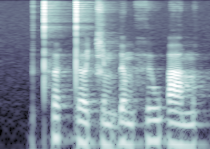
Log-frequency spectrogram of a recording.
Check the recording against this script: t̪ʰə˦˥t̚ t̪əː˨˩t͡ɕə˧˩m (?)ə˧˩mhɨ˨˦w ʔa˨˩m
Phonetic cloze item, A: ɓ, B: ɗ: B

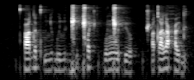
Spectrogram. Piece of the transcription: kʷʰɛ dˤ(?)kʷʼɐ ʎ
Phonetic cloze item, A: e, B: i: B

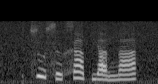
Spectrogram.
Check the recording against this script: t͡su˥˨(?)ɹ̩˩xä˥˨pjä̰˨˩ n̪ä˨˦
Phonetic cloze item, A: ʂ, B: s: B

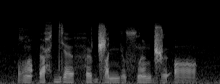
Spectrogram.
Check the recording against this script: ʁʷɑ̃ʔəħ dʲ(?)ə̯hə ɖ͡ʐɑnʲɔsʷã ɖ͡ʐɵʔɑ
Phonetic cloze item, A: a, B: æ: A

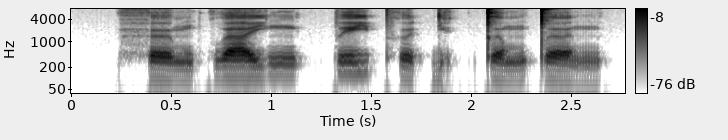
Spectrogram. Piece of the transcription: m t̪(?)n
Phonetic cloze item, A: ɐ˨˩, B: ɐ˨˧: A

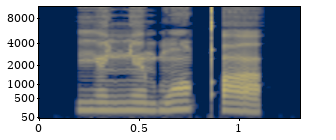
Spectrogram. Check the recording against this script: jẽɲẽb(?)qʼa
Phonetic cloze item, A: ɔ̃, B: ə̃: A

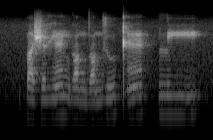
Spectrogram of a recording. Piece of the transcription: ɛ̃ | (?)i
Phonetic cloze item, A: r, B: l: B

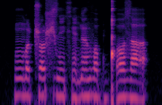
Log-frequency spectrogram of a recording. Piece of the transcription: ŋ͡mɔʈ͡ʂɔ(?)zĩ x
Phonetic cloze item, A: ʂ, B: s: A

